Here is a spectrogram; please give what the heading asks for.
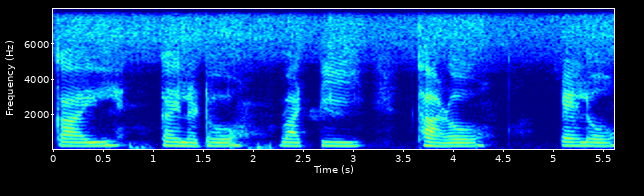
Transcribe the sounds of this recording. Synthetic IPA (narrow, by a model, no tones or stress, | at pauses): kajikajləʈɔʋaʈːi | t̪ʰaɭɔ | pɛlɔ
